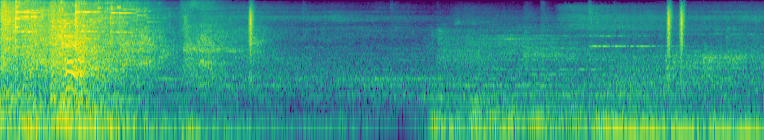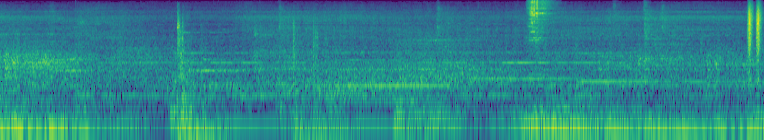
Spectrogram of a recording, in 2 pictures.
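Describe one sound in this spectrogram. Video game magic effects whoosh and crackle.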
